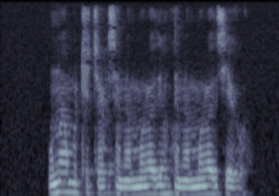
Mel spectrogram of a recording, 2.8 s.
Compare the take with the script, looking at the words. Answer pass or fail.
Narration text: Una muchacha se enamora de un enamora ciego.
pass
